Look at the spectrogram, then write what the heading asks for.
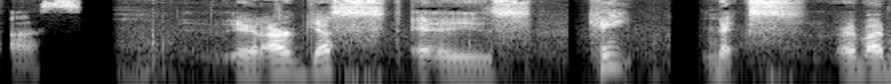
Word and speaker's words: Kate Nyx: and our guest is Kate Nix I'm pronouncing that part right yes all right just like the goddess make awesome so in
